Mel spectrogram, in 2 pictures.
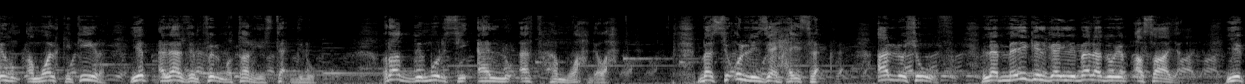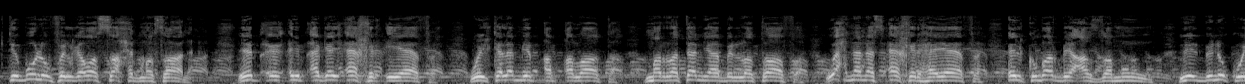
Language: Arabic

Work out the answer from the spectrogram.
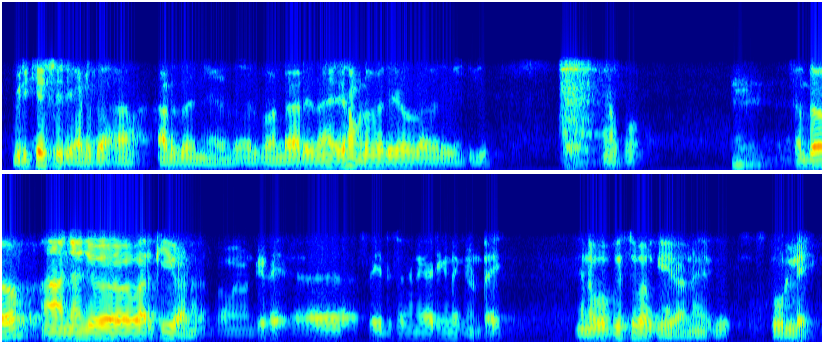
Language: Malayalam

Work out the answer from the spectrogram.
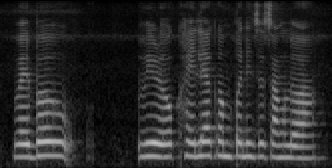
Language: Marathi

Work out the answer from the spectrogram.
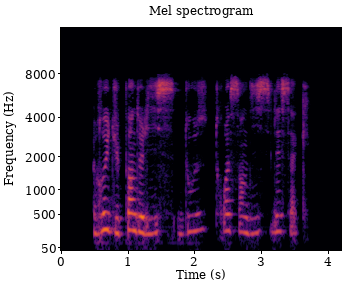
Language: French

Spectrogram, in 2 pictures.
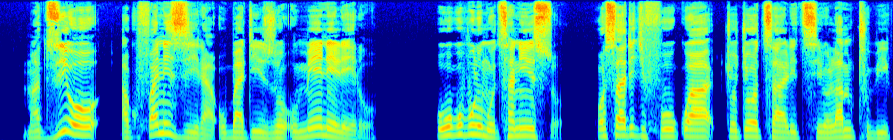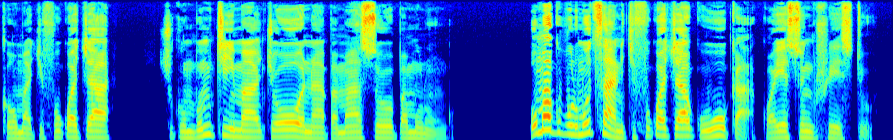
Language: Nyanja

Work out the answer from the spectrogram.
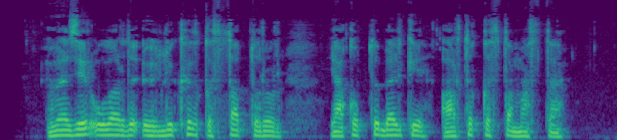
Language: Bashkir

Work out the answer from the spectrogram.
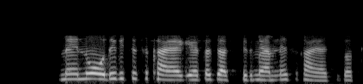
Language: Punjabi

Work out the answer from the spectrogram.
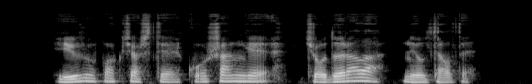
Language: Mari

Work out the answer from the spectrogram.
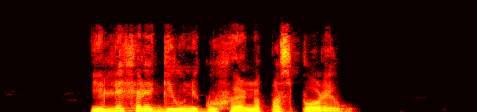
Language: Kabyle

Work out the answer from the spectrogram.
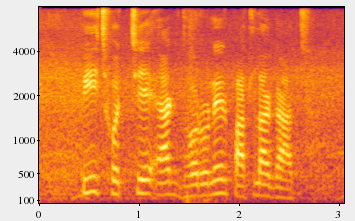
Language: Bangla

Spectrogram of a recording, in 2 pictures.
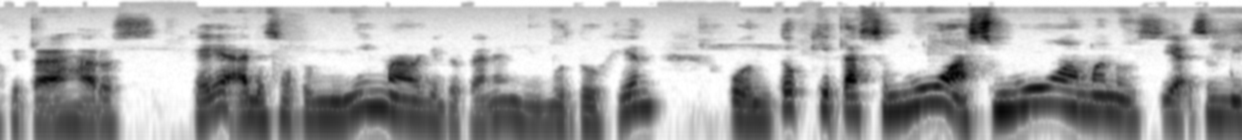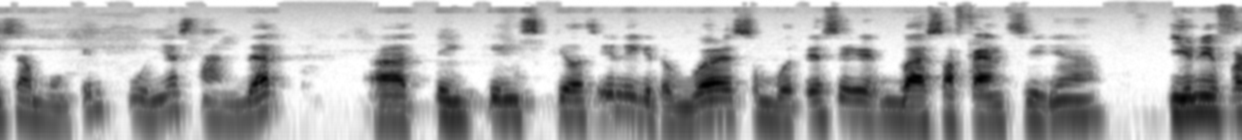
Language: Indonesian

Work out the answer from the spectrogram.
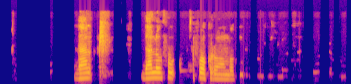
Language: Luo (Kenya and Tanzania)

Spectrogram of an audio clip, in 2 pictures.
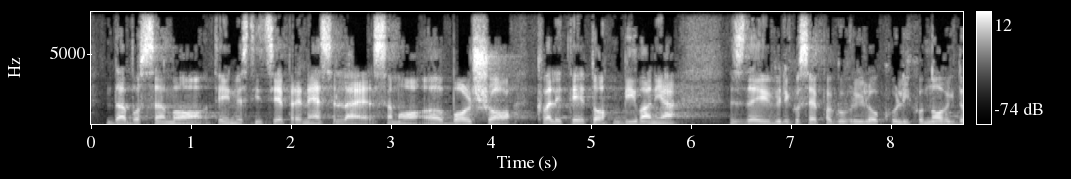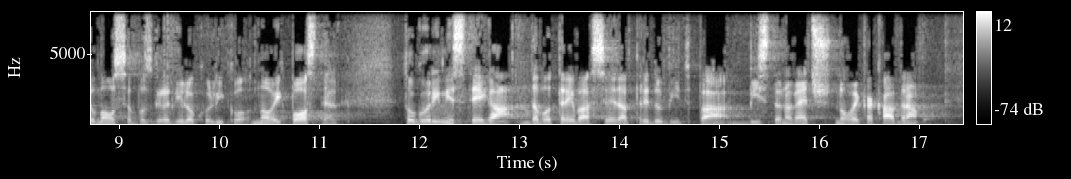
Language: Slovenian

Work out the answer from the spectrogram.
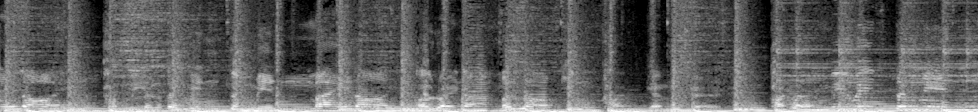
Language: Thai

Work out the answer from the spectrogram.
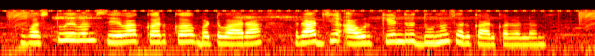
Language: Bhojpuri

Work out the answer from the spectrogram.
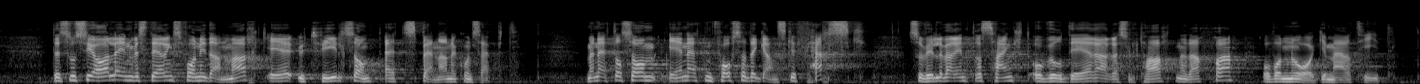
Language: Norwegian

